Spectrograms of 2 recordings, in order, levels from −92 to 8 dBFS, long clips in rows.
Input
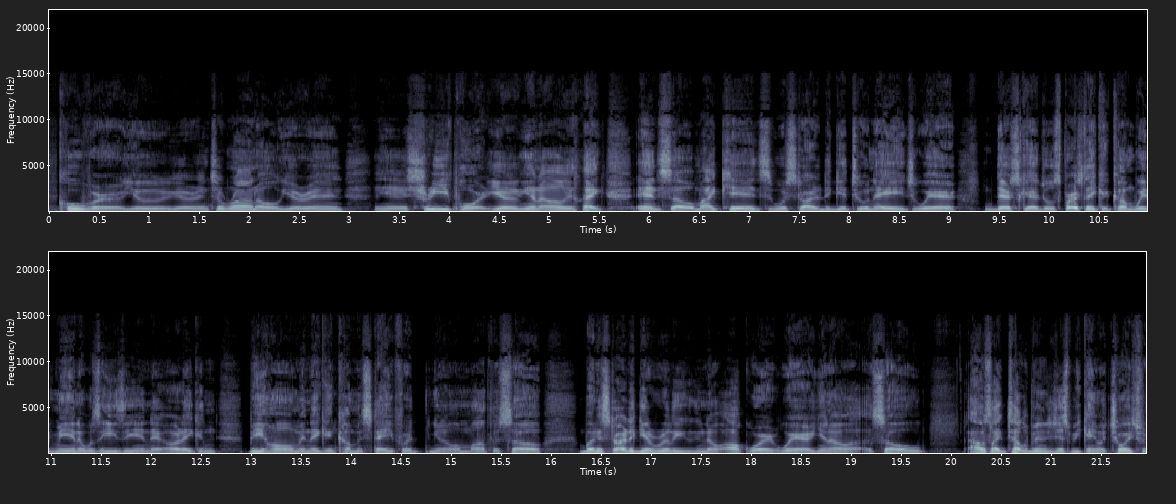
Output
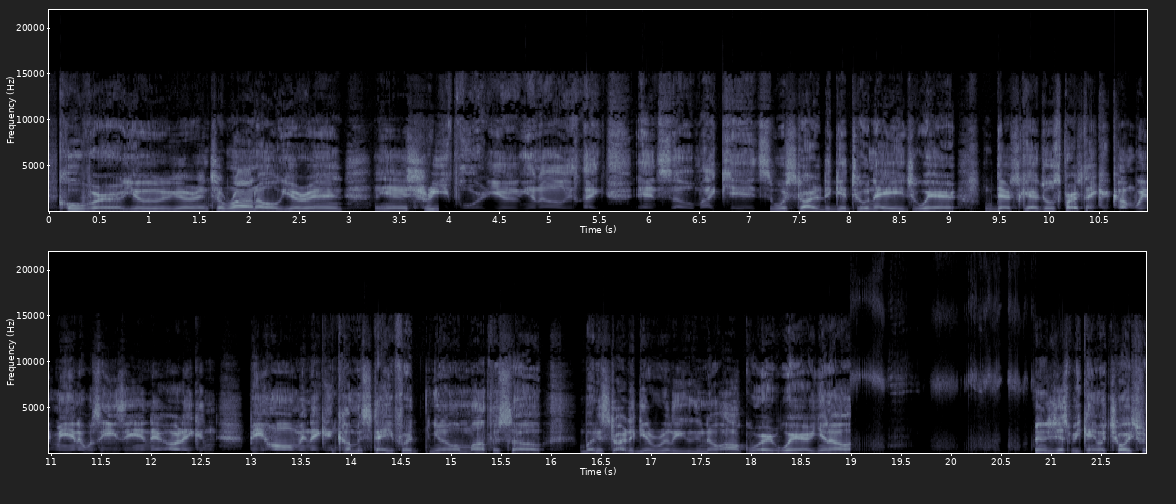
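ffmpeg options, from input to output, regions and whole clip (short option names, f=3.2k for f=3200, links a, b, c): -filter_complex "[0:a]asettb=1/sr,asplit=3[a][b][c];[a]atrim=end=3.894[d];[b]atrim=start=3.89:end=7.22,asetpts=PTS-STARTPTS,afade=t=in:d=0.004:c=qsin,afade=t=out:st=3.326:d=0.004:c=qsin,highpass=f=920:p=1,aderivative[e];[c]atrim=start=7.216[f];[d][e]acrossfade=d=0.004:c1=hsin:c2=qsin[g];[g][f]acrossfade=d=0.004:c1=qsin:c2=hsin,asettb=1/sr,asplit=3[h][i][j];[h]atrim=end=10.384[k];[i]atrim=start=10.38:end=13.81,asetpts=PTS-STARTPTS,afade=t=in:d=0.004:c=qsin,afade=t=out:st=3.426:d=0.004:c=qsin,highpass=f=600:w=0.5412,highpass=f=600:w=1.3066,highshelf=f=4.5k:g=-12,asplit=2[l][m];[m]adelay=16,volume=-11dB[n];[l][n]amix=inputs=2:normalize=0,atrim=end_sample=151263[o];[j]atrim=start=13.806[p];[k][o]acrossfade=d=0.004:c1=hsin:c2=qsin[q];[q][p]acrossfade=d=0.004:c1=qsin:c2=hsin,asettb=1/sr,asplit=3[r][s][t];[r]atrim=end=15.634[u];[s]atrim=start=15.63:end=18.11,asetpts=PTS-STARTPTS,afade=t=in:d=0.004:c=qsin,afade=t=out:st=2.476:d=0.004:c=qsin,agate=range=-16dB:threshold=-50dB:ratio=16:release=100:detection=peak,asubboost=boost=6.5:cutoff=160,acompressor=threshold=-33dB:ratio=4:attack=3.2:release=140:knee=1:detection=peak[v];[t]atrim=start=18.106[w];[u][v]acrossfade=d=0.004:c1=hsin:c2=qsin[x];[x][w]acrossfade=d=0.004:c1=qsin:c2=hsin,asettb=1/sr,asplit=3[y][z][aa];[y]atrim=end=18.994[ab];[z]atrim=start=18.99:end=20.85,asetpts=PTS-STARTPTS,afade=t=in:d=0.004:c=qsin,afade=t=out:st=1.856:d=0.004:c=qsin,asuperpass=centerf=3900:order=4:qfactor=4.6,acompressor=threshold=-53dB:ratio=5:attack=3.2:release=140:knee=1:detection=peak,aeval=exprs='abs(val(0))':c=same[ac];[aa]atrim=start=20.846[ad];[ab][ac]acrossfade=d=0.004:c1=hsin:c2=qsin[ae];[ae][ad]acrossfade=d=0.004:c1=qsin:c2=hsin,acrossover=split=2500[af][ag];[ag]acompressor=threshold=-40dB:ratio=4:attack=1:release=60[ah];[af][ah]amix=inputs=2:normalize=0,highpass=1.4k,acompressor=threshold=-39dB:ratio=6,volume=9dB"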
